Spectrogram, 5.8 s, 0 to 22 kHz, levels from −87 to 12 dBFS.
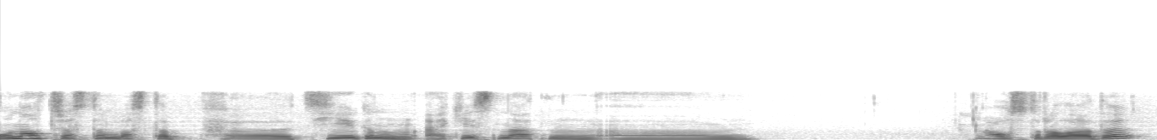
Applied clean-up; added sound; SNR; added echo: neural mask model Resemble Enhance denoiser.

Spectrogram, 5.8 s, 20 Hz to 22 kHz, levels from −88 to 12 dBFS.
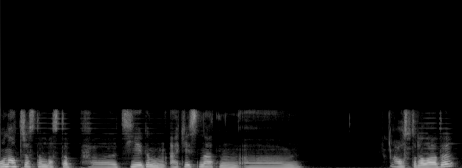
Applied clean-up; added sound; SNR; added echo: neural mask model DeepFilterNet 3.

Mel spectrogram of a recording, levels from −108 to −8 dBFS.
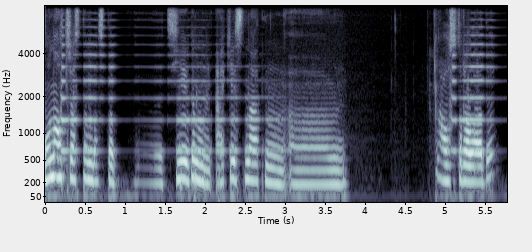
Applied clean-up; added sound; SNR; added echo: neural mask model RNNoise.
